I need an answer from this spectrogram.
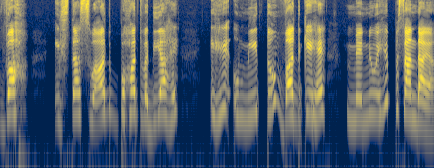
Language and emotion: Punjabi, surprised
